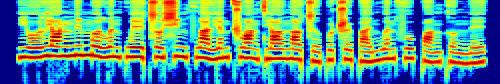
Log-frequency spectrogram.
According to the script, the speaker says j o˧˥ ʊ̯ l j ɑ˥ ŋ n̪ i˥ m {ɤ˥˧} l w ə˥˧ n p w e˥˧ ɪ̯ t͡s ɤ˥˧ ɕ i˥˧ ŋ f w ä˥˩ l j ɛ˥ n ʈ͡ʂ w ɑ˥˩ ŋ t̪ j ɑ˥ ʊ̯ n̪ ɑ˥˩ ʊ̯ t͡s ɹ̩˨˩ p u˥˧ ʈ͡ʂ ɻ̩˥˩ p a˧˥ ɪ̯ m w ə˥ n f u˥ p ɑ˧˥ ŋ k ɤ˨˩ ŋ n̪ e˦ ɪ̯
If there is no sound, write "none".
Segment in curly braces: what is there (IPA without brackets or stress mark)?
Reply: ɤ˥˧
